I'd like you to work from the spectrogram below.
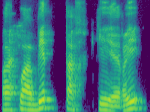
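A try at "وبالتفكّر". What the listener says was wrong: Wabit tafakuri jangan tafkir.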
